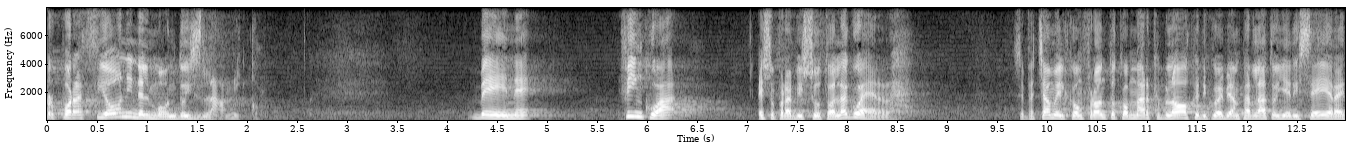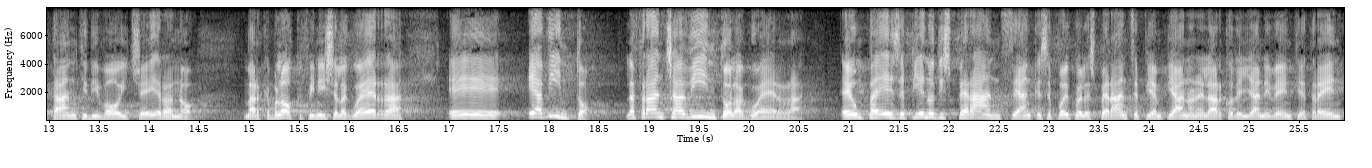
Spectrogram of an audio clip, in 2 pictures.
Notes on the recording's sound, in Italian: Registrato al Festival della Mente 2015 in Sarzana.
